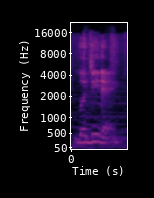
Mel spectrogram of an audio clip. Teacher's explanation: Sometimes you pronounce R's in French, sometimes you don't. But in this case, we don't.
